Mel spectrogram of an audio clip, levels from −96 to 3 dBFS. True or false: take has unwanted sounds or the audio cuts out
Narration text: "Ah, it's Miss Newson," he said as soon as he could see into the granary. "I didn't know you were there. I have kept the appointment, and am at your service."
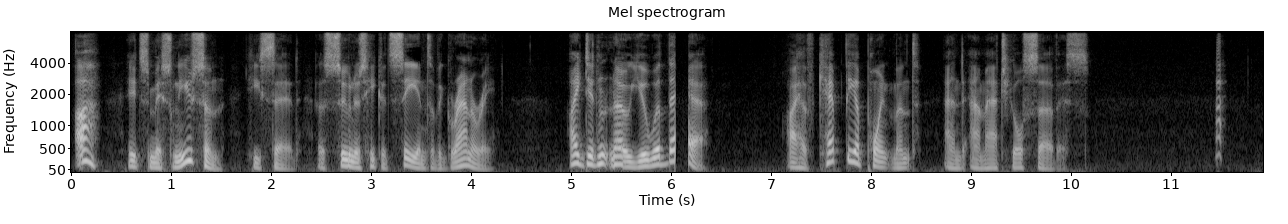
true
